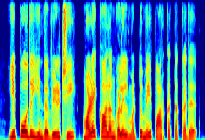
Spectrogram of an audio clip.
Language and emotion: Tamil, neutral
